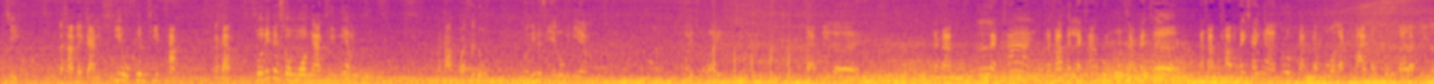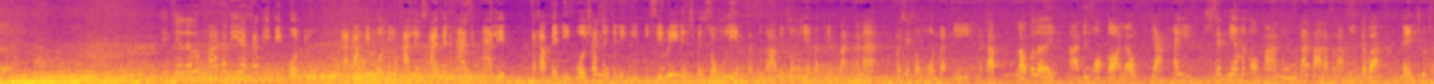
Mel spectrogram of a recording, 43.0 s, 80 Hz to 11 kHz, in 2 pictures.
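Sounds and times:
vehicle engines running: 0:00.0 - 0:43.0
people talking: 0:00.9 - 0:05.5, 0:06.6 - 0:09.0, 0:09.6 - 0:11.4, 0:12.0 - 0:13.1, 0:14.0 - 0:21.8, 0:23.9 - 0:43.0.

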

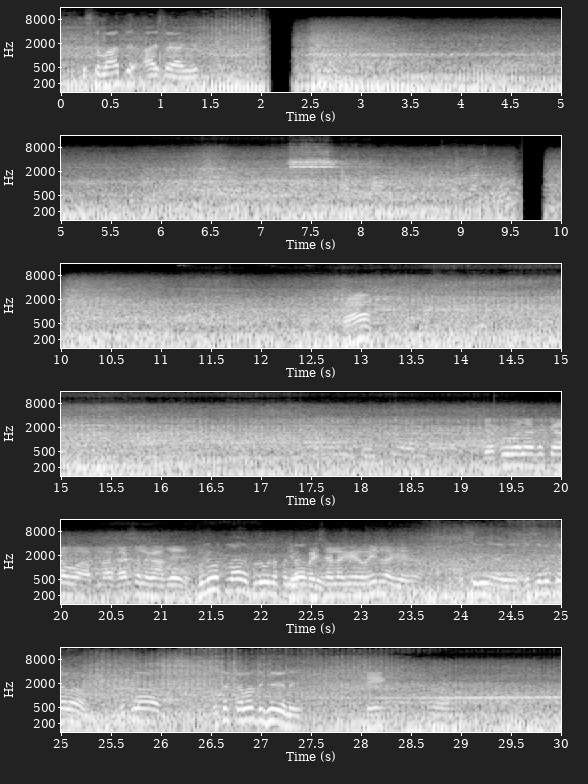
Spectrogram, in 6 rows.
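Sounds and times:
road traffic passing: 0:00.0 - 0:30.0.

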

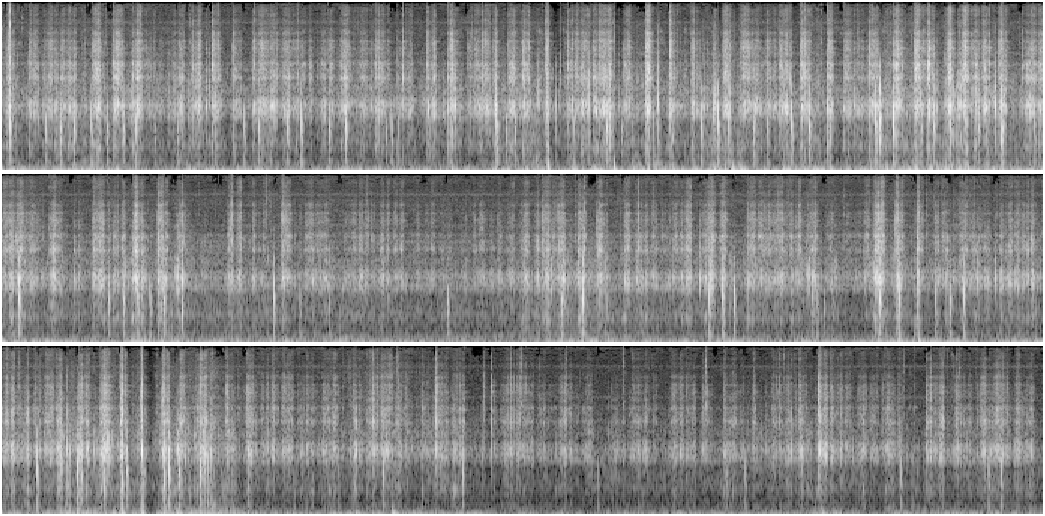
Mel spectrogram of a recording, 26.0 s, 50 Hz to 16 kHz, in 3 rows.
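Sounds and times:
mountain bike rattling: 0:00.0 - 0:26.0
wheels knocking on rocks: 0:00.0 - 0:26.0.

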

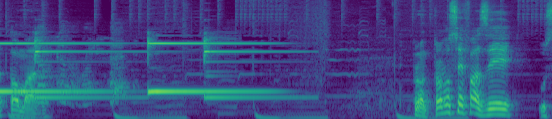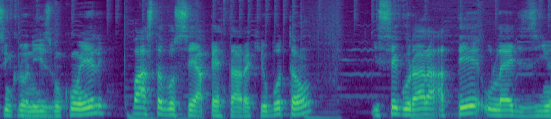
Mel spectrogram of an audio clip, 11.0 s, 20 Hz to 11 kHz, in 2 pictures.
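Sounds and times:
two-note doorbell chime: 0:00.0 - 0:03.2.

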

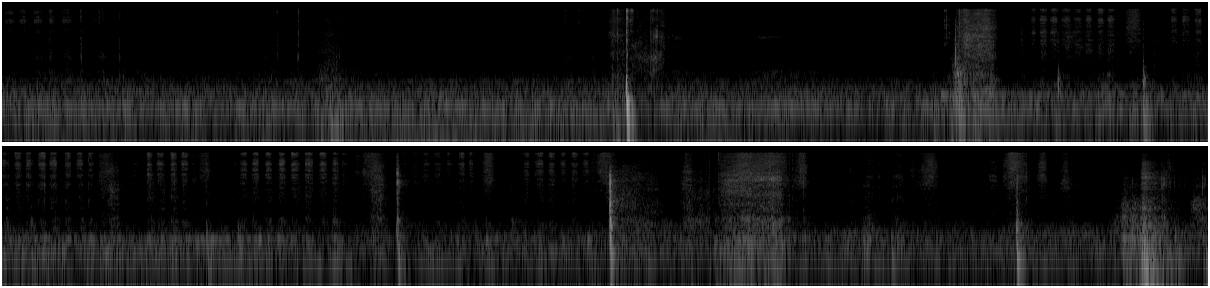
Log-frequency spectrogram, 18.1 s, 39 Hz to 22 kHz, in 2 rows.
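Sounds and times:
pen scratching on paper: 0:07.2 - 0:13.7.

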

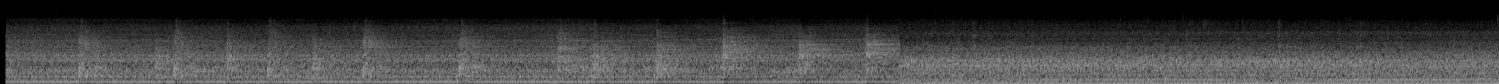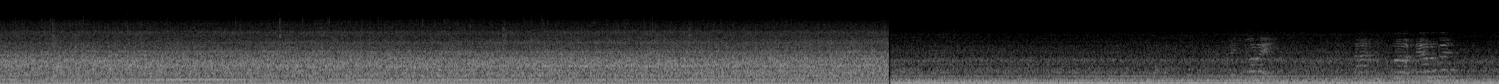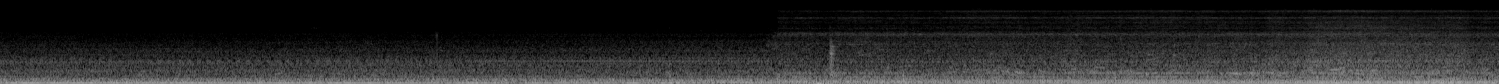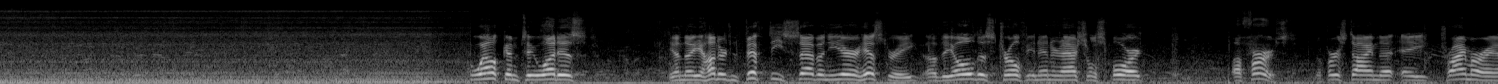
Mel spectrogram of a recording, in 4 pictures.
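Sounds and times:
truck diesel engine: 0:00.0 - 0:59.9
crane engine deep rumble: 0:00.1 - 0:59.9.

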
